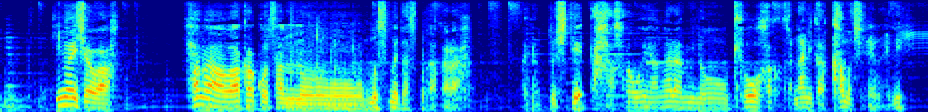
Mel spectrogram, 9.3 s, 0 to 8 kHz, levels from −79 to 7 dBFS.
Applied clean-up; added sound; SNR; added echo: neural mask model RNNoise.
